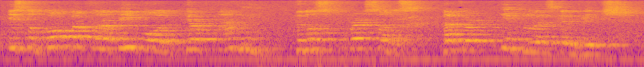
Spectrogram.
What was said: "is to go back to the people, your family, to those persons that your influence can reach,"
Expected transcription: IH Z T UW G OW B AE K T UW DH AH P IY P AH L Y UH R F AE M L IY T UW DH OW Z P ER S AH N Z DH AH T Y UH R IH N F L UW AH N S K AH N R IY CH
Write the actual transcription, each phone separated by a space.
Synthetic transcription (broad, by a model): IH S T UW G OW B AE K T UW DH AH P IY P AH L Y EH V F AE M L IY T UW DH OW S P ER S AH N S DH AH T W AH R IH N F L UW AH N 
